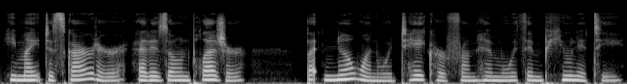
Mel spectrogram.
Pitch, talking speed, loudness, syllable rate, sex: 195 Hz, 170 wpm, -17 LUFS, 4.5 syllables/s, female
